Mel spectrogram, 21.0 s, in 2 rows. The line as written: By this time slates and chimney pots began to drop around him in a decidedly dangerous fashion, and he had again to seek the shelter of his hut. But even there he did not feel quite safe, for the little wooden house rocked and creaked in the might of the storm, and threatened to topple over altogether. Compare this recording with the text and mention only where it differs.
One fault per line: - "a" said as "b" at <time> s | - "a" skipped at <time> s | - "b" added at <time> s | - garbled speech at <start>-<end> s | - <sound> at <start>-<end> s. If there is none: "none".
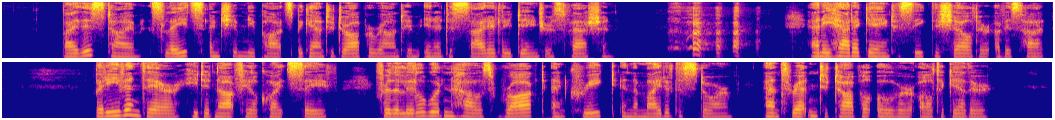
- laugh at 6.7-7.6 s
